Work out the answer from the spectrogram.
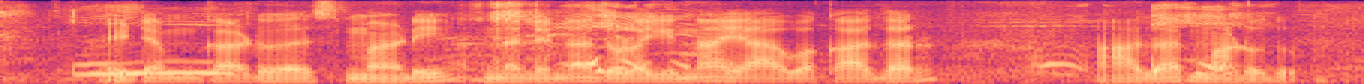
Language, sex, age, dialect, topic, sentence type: Kannada, male, 18-24, Northeastern, banking, question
